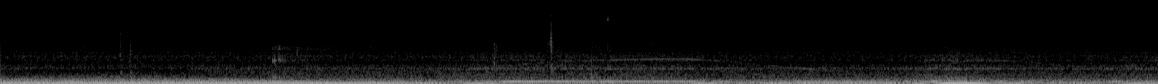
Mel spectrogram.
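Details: Kia Ceed 1.6 CRDi diesel, 2009, factory stock with intact piping: rather loud turbo whine between 1000 and 2000 rpm, rising and falling with revs, still present above 2000 but masked by engine noise; little or no power loss.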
